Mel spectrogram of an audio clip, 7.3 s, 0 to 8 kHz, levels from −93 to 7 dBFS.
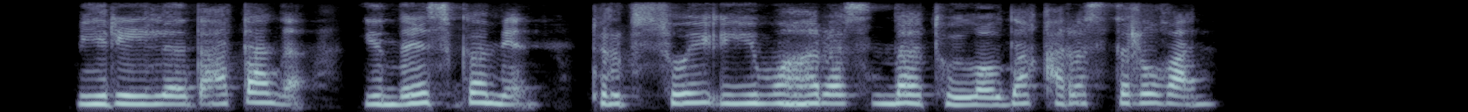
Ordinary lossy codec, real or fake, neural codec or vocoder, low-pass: none; fake; codec, 16 kHz, 2 kbps, FreqCodec, larger model; 7.2 kHz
